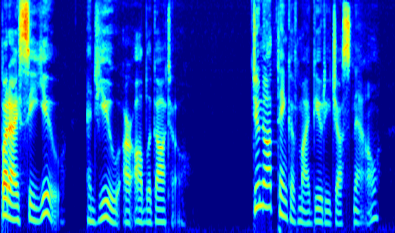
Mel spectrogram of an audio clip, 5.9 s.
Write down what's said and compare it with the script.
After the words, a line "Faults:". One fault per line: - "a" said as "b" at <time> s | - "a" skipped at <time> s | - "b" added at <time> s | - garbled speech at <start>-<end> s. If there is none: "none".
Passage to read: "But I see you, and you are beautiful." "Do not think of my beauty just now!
"But I see you, and you are obligato." "Do not think of my beauty just now!
Faults:
- "beautiful" said as "obligato" at 2.0 s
